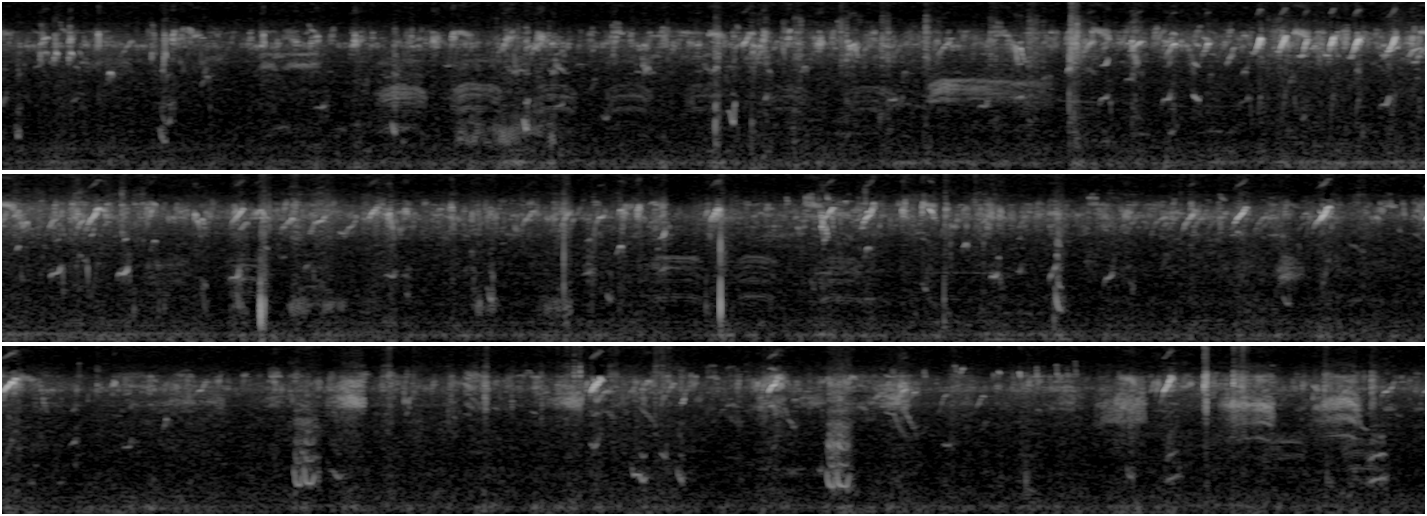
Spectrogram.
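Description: Grey francolin chicks giving many rapid, high-pitched peeps, faint and almost continuous, with a few lower calls and clicks here and there.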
